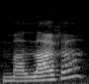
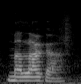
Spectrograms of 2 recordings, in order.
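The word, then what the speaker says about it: Málaga: Malaga no Mala Mal the accent is on the second a so Malaga Malaga I think that's how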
